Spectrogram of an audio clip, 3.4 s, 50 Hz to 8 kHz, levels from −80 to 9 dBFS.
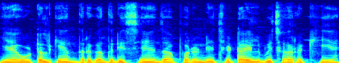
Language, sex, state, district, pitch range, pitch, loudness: Hindi, male, Uttar Pradesh, Muzaffarnagar, 120-130 Hz, 125 Hz, -17 LUFS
